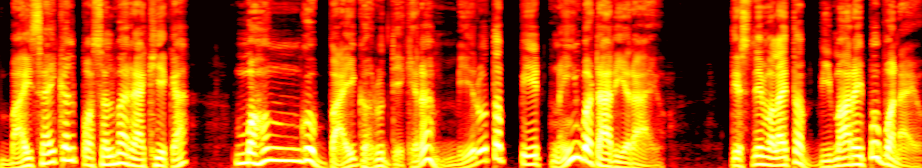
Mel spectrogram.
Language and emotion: Nepali, disgusted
